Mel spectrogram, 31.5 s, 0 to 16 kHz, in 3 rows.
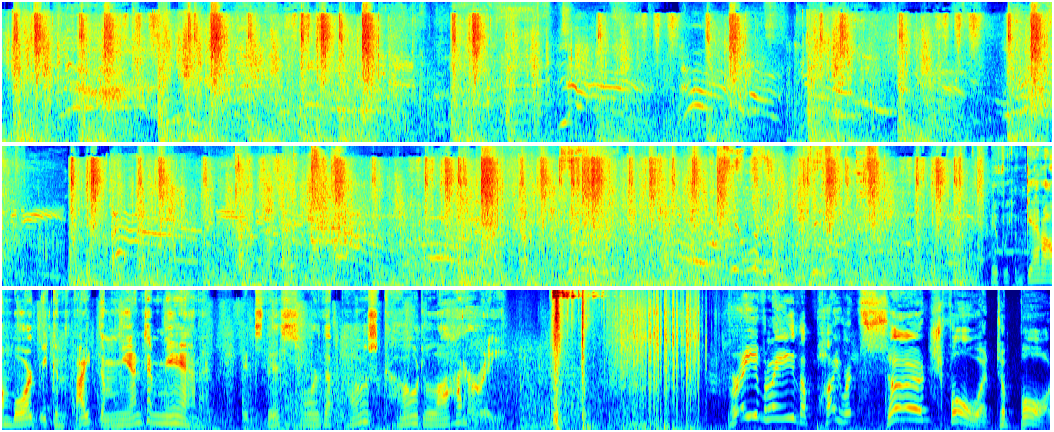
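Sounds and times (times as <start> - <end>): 
musket fire from soldiers in a ship's topsails: 0.0 - 20.4, 26.0 - 28.2
speech: 20.8 - 26.2, 28.3 - 31.4.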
